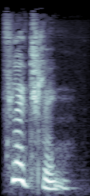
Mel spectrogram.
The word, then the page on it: fledgling: British English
